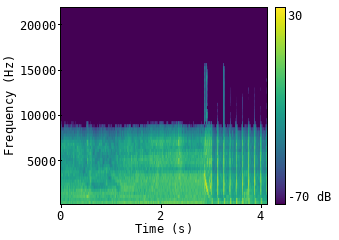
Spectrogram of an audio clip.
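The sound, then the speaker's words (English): A voice imitates an Irish pedestrian crosswalk signal, a quick downward-sweeping zap followed by a rapid run of many sharp, evenly spaced beeps. Before it comes a steady rushing noise. “started making the sound of the crosswalks in Ireland. They make a sound, I guess, for people, visually impaired like people. They sound like this.”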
